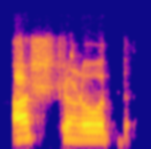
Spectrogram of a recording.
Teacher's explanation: श में, तालव्य श में री है, तो तालव्य श का उच्चारण तालु से होगा। मतलब जिह्वा ऊपर वाले दांत के आगे भाग, अगले वाले भाग में जाएगी।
